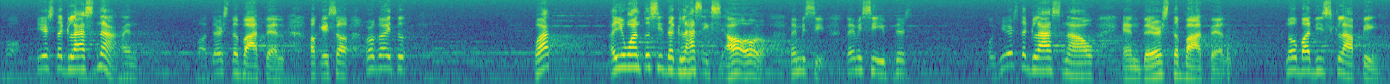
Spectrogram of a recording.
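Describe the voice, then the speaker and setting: High-voiced Filipino man, party magician patter. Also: lively intonation, normal speed, pushed and bright, a little hiss or hum. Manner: playful kids party magician patter, showy magic words. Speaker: stage magician. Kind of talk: comedic magic show patter. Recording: echoey hall sound, music behind.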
